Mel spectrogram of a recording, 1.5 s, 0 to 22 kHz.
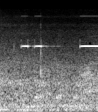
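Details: Daikin R32 air conditioner remote cycling error codes to check stored faults on a unit that sometimes won't run: a few short high beeps, then one long steady beep when the remote reaches U2, confirming that stored error code.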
